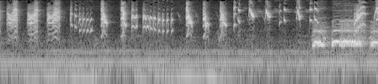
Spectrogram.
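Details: Long-tailed shrike in full song, used as a lure to prompt singing: rapid, varied chattering of harsh and squeaky notes, some trilled, tumbling several per second and ending in a sustained lower, nasal drawn-out phrase.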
